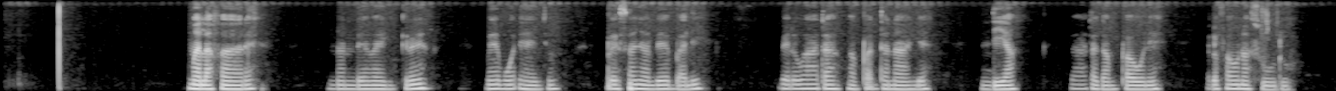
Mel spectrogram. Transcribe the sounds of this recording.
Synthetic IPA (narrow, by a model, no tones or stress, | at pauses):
malafaːɾɛ | nɔndɛmajɡɾɛn | ɓɛbɔɗɛd͡ʒu | ɓɛsaɲabɛbali | ɓɛɗɔwataɡampːa̰dːanaːŋɡɛ | ndijam | ɓɛwataɡampawnɛ | ɓɛɗɔfawnasuːdu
